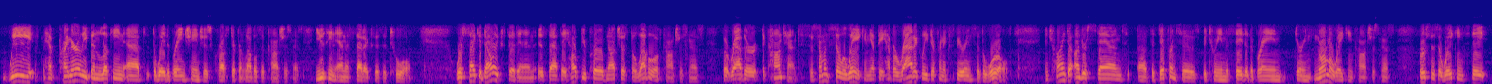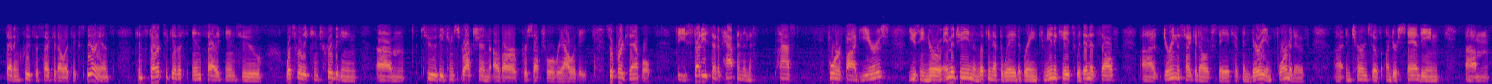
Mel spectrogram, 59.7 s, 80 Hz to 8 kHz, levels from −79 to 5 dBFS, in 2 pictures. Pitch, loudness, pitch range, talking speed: 105 Hz, -30 LUFS, 95-120 Hz, 145 wpm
